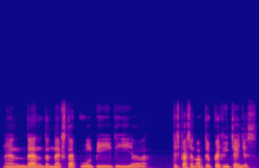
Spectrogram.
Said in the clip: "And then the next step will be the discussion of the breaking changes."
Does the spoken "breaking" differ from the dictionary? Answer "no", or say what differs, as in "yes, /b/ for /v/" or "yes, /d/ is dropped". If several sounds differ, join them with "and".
no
